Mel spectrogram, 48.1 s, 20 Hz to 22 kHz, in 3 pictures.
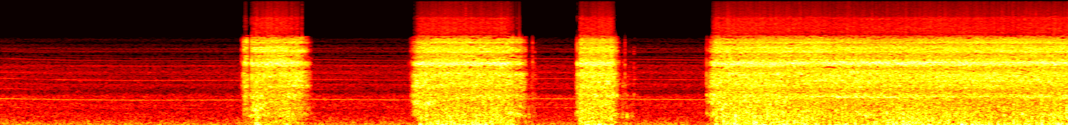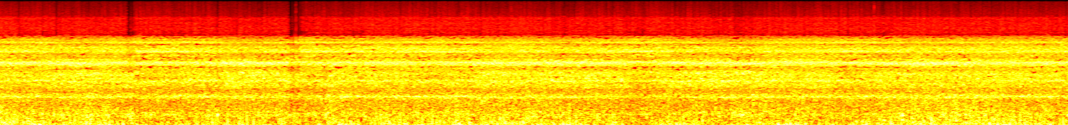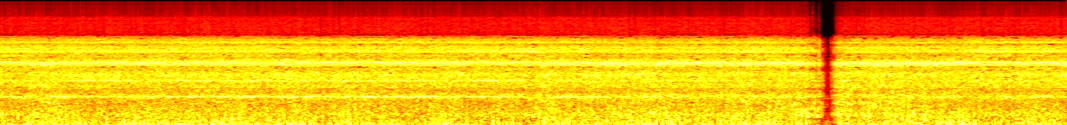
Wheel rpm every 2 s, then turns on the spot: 10, 10, 40, 140, 50, 100, 220, 230, 230, 220, 220, 220, 220, 220, 230, 230, 230, 230, 230, 230, 220, 220, 140, 220.
none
